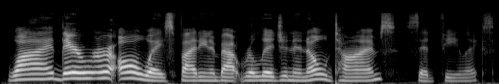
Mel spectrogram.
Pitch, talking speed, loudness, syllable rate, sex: 205 Hz, 145 wpm, -16 LUFS, 4.2 syllables/s, female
